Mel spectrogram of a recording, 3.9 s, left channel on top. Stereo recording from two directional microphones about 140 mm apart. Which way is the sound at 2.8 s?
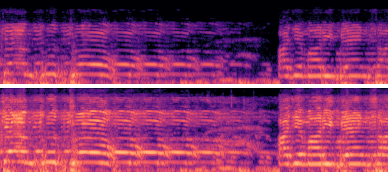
35° left (ahead or behind).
